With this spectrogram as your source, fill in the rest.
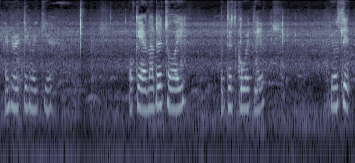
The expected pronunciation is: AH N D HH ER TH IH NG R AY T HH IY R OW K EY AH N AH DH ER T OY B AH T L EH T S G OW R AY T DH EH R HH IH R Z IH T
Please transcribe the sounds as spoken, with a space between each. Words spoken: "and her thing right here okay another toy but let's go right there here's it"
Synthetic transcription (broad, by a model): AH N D HH ER T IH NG R AY T HH IY R OW K EY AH N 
